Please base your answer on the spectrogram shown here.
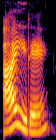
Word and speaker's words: aire: For example, in the word aire, there is one open vowel and one closed vowel. Ai, ai.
